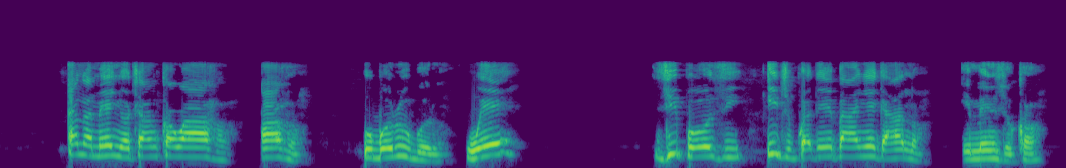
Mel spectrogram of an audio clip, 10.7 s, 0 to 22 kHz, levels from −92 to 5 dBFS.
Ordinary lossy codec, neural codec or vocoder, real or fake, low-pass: none; none; real; 5.4 kHz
